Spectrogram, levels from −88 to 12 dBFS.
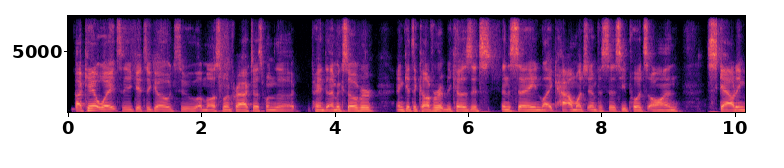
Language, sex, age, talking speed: English, male, 20-39, 190 wpm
